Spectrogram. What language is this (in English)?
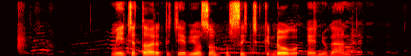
Kalenjin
